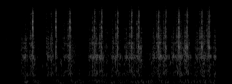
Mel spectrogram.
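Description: A quick, fairly faint run of about a dozen typewriter-like key clacks, roughly six a second, used as a sound effect for a text title card.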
